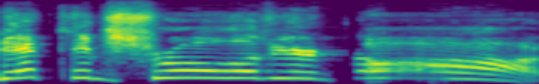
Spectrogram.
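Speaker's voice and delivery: screaming, pitched very high. Retelling a lady who screamed at him while he played ball with his dog, retelling a woman's scream.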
